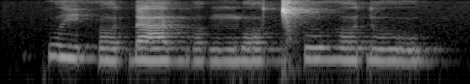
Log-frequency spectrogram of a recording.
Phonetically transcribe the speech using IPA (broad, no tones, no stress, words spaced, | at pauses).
kʷiho ɗaɡʷɤ ŋ͡moǀʰuɦoɗu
